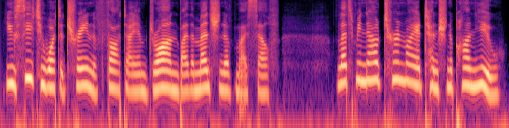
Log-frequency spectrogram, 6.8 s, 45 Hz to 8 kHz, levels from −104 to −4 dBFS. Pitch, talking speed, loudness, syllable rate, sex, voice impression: 240 Hz, 210 wpm, -17 LUFS, 4.9 syllables/s, female, feminine, slightly adult-like, slightly soft, slightly cute, friendly, kind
